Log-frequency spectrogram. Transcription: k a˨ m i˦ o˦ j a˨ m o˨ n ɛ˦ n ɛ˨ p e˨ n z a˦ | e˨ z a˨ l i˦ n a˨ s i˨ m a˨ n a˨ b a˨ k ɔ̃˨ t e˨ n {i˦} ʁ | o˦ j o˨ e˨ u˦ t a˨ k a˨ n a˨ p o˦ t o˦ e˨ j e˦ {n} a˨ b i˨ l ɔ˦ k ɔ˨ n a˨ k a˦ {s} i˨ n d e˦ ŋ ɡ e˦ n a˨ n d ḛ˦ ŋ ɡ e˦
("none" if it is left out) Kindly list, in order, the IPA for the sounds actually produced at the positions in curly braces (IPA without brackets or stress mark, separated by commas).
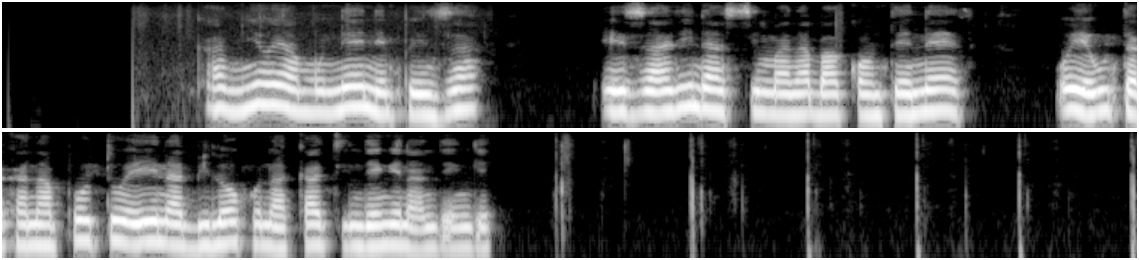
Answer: ɛ˦, n, t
